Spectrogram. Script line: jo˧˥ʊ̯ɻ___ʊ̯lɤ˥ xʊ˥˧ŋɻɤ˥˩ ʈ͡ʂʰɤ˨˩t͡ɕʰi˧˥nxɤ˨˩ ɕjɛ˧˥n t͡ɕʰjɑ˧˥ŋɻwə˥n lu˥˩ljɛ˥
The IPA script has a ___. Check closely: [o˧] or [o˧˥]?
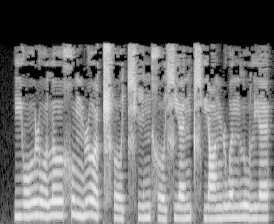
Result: o˧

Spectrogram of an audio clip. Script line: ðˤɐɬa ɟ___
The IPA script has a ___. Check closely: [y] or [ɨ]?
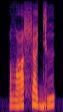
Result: ɨ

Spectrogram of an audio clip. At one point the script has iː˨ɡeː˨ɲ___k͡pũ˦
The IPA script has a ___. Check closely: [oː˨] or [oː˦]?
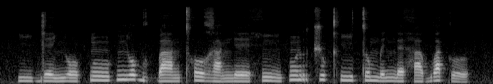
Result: oː˨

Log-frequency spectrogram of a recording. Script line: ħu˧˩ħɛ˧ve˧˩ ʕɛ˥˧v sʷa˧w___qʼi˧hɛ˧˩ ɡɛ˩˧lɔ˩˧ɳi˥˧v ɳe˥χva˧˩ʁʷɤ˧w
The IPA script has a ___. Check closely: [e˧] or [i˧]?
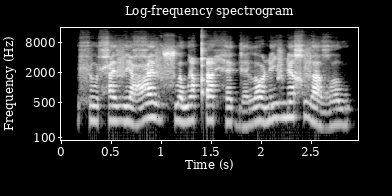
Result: i˧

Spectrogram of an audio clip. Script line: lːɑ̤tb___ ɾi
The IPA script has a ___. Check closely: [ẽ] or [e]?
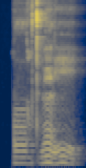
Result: ẽ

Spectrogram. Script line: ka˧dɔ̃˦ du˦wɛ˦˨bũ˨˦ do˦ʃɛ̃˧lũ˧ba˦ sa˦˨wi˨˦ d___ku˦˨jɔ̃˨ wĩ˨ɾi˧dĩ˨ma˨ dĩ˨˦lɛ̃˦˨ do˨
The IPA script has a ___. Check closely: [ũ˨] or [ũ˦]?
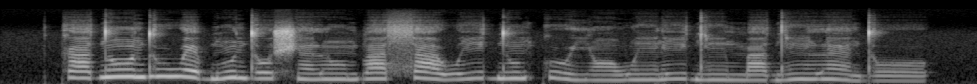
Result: ũ˦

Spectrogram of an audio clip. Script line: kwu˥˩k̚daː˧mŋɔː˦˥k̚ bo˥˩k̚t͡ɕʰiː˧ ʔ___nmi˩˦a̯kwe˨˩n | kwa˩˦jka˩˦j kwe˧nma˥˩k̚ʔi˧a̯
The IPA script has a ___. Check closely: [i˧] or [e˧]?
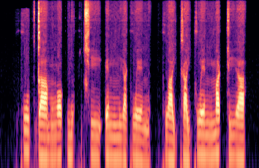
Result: e˧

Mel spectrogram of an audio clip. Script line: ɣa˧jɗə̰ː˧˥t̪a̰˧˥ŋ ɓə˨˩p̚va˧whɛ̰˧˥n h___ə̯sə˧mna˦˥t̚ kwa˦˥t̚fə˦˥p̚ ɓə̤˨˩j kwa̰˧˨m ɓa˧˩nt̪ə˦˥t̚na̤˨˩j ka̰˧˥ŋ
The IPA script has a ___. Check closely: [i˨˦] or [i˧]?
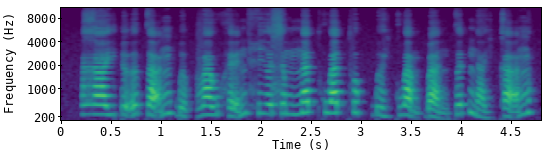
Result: i˧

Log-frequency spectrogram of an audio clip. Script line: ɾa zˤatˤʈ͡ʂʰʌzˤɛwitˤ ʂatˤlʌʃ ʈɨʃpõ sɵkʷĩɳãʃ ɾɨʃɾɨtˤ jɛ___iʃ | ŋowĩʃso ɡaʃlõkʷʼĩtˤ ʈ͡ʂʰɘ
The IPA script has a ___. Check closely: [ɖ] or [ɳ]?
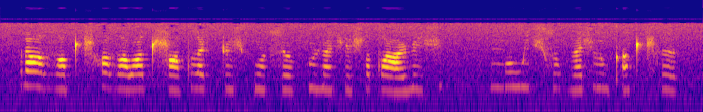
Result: ɳ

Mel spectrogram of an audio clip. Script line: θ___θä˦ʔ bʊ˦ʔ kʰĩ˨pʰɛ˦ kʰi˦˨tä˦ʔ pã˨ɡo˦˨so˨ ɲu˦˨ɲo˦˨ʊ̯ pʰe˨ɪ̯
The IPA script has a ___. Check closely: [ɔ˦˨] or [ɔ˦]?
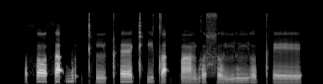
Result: ɔ˦˨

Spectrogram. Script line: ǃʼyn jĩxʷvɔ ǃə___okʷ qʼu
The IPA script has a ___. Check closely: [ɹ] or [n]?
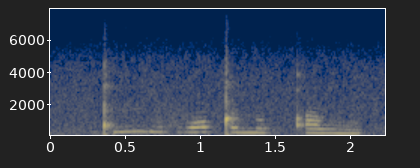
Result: n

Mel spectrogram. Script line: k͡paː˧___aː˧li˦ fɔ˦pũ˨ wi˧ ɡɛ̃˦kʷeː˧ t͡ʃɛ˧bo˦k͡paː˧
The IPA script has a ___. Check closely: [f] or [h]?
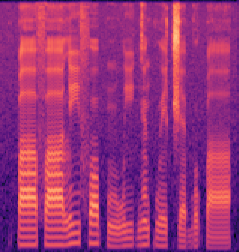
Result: f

